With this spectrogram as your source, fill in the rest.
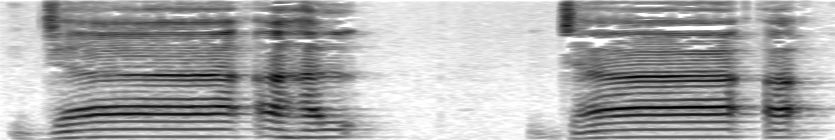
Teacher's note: چونکہ الف مدہ کے بعد حمزہ اسی کلمے میں آیا ہے، اسے 2 الف 3 الف کے برابر کھینچ کر پڑھیں گے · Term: مد متصل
